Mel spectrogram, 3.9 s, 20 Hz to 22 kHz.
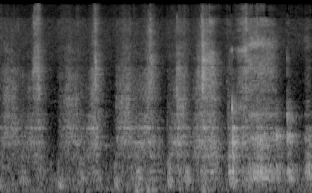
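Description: An aluminum AR-15 handguard part being unscrewed by hand, with repeated rasping, rubbing turns in short rhythmic strokes, close and quiet, with no talking.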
